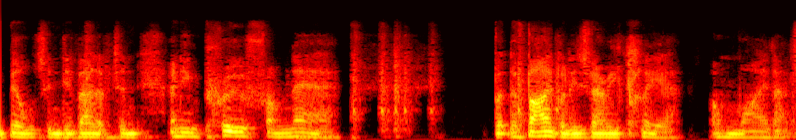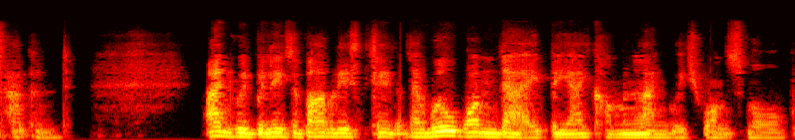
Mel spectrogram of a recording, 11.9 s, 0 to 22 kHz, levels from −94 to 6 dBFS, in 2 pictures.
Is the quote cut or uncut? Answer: cut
